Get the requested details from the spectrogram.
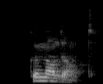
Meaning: female equivalent of commandant
- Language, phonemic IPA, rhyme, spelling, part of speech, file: French, /kɔ.mɑ̃.dɑ̃t/, -ɑ̃t, commandante, noun, LL-Q150 (fra)-commandante.wav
